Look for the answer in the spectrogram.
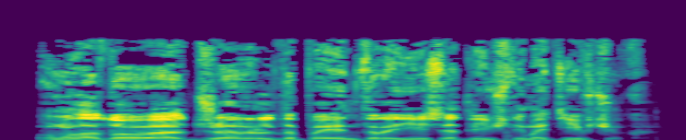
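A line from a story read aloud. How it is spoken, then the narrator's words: Gloomy remark. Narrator (Russian): мрачно заметил Джеб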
